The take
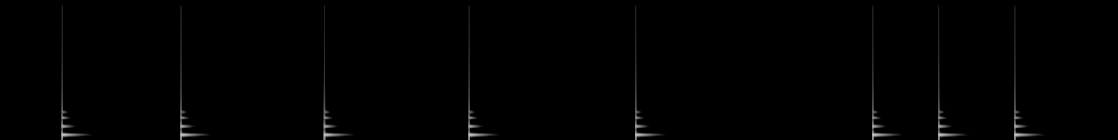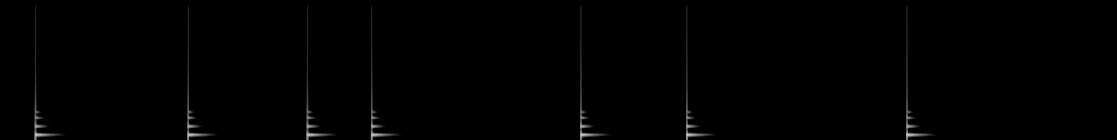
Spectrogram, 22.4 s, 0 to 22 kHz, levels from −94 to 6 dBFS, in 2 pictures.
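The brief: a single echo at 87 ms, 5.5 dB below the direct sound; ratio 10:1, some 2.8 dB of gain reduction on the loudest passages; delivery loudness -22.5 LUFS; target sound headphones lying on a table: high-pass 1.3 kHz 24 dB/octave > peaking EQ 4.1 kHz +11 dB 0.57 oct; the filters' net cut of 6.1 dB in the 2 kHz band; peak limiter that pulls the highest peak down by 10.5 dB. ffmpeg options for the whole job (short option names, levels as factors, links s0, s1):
-af "equalizer=f=2000:t=o:g=-8,acompressor=threshold=0.0708:ratio=10,alimiter=level_in=1.12:limit=0.0631:level=0:latency=1,volume=0.891,highpass=f=1300:w=0.5412,highpass=f=1300:w=1.3066,equalizer=f=4100:t=o:w=0.57:g=11,aecho=1:1:87:0.531,volume=25.1"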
